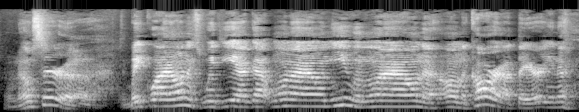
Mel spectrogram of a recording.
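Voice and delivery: lightly voiced Texas clerk; nervous clerk. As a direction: keep one eye on him, nervously. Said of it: "clerk replying".

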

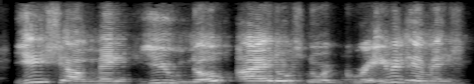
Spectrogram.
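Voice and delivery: slow preached scripture reading with each phrase spaced out; read slowly. Shown as a demonstration. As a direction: read it nice and slow so the church can follow. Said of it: "let's read this nice and slow".

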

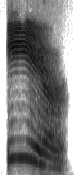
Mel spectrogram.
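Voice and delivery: loud, stretched "Ear", eee-r; long E in ear. Shown as a demonstration. Teacher demonstrating the long sound, stretched "Ear".

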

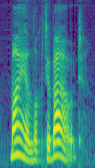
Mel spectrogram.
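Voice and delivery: usual speaking voice

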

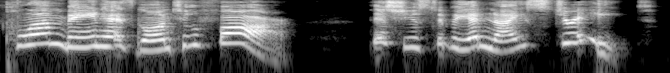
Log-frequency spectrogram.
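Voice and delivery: huffy neighbors clutching pearls; indignant neighbors. A narrator's reading. Neighbors grumbling to each other, indignant. Neighbors complain about the house.

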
